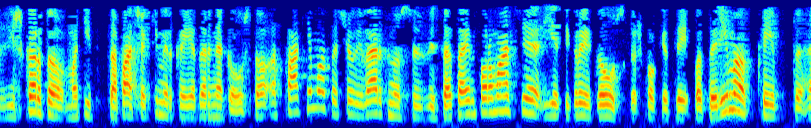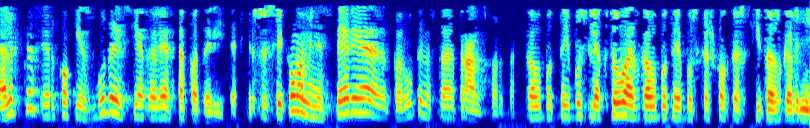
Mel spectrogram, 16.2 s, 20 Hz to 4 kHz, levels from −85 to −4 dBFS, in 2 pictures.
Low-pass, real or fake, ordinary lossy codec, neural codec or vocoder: 3.6 kHz; real; MP3, 16 kbps; none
